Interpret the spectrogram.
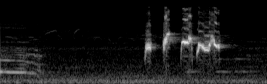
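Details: After a faint low tone at the start, a red-whiskered bulbul sings a single rapid phrase of four or five bright, chirpy whistles that ends in a warbled flourish. The bird is showing off its song style.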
